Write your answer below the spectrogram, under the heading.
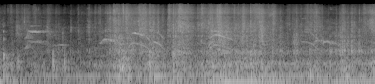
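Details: Sor and Kapov's kittens eager to come out and play give a string of thin, high, arching mews, several overlapping, over a rustling, shuffling background with muffled thumps.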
